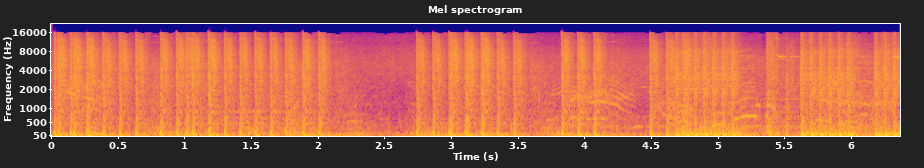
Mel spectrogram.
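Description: Rapid bursts of MG-42 machine gun fire in a Wolfenstein World War II shooter, loud and close, several long volleys broken by short pauses amid battle noise.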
